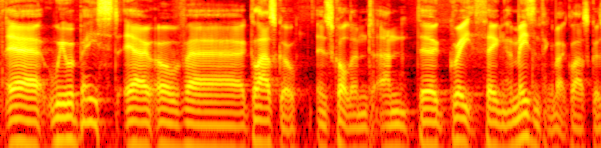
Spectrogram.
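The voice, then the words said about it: Hoarse, strained, fading voice. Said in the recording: “I'm losing my voice.”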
